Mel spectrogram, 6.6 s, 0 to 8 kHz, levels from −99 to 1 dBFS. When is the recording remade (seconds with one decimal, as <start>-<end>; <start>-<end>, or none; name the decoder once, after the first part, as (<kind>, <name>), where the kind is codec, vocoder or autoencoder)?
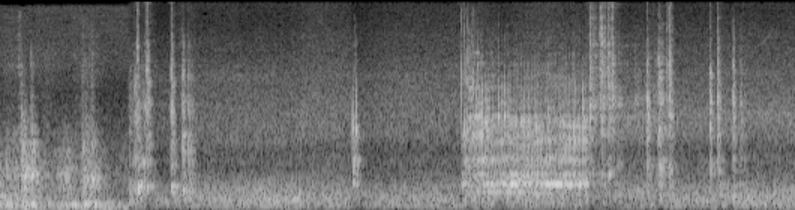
none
